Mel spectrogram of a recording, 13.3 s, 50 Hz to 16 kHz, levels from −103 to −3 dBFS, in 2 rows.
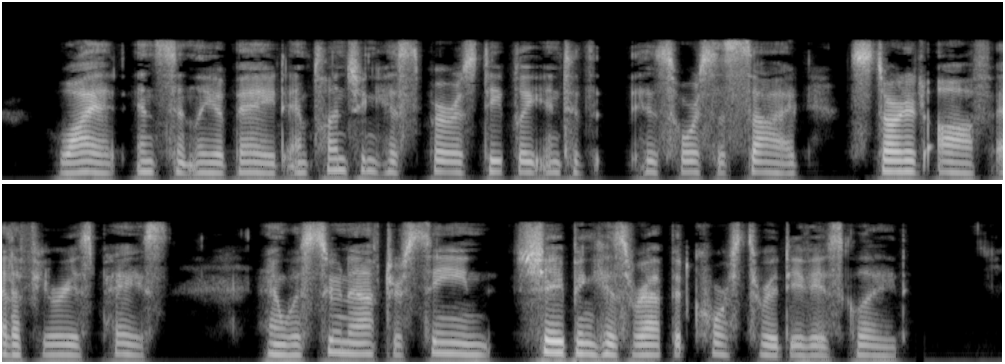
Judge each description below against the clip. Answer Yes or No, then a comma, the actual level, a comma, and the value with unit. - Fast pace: No, average, 140 wpm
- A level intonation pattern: Yes, narrow, 1.7 semitones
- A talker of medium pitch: Yes, medium, 170 Hz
